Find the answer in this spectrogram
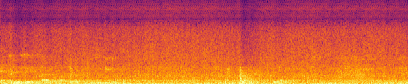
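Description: Room noise of a hall: indistinct, distant voices over a steady noisy background with a thin hum, and one short knock about three and a half seconds in.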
